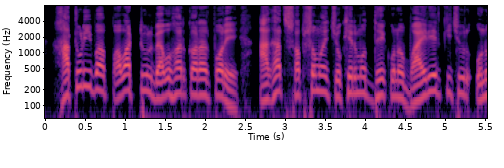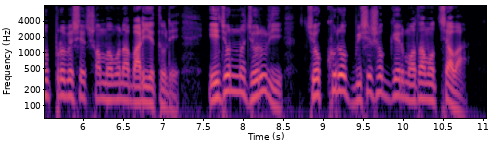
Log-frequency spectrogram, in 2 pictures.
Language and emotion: Bengali, neutral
